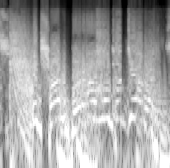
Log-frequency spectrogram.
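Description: Heavily distorted, clipped voice at near full loudness, its pitch swooping up and down.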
